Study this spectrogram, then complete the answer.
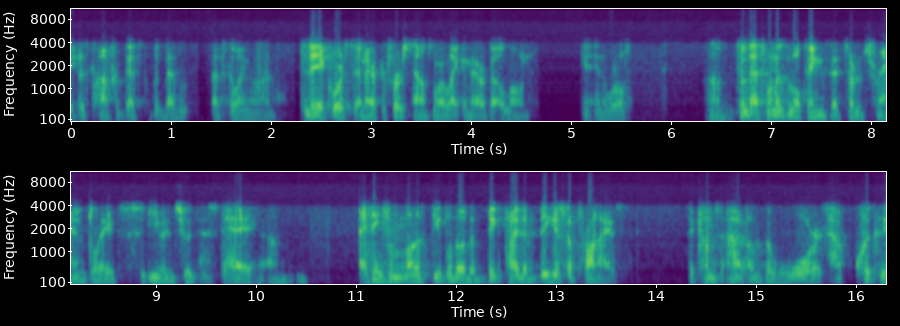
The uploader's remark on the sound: Please join me in welcoming to The Not Old Better Show via internet phone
